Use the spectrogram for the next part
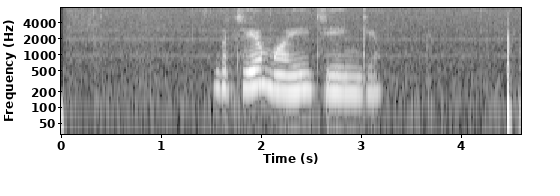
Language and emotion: Russian, sad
